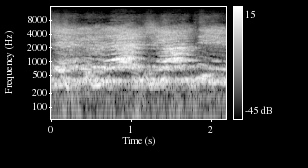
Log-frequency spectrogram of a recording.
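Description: A group of children singing together in one voice, a short sung phrase.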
